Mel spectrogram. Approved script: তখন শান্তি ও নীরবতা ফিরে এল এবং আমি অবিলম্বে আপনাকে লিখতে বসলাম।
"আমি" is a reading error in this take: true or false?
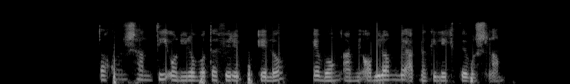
false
